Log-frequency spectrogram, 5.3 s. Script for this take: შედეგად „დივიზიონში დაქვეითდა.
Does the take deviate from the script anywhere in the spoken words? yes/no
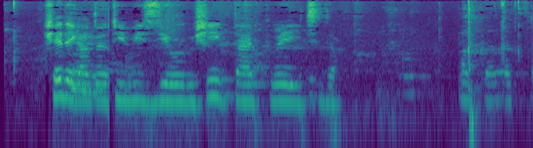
no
